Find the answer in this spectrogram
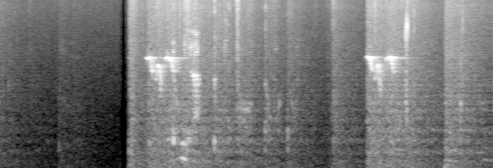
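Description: A bird's short chirping call, two quick high notes with a falling tail, heard twice about three seconds apart with near silence between.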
